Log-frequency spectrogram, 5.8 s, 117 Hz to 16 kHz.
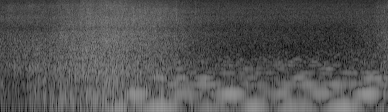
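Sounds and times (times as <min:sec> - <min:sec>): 
ocean sounds: 0:00.4 - 0:05.8
healing music: 0:00.8 - 0:05.8.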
